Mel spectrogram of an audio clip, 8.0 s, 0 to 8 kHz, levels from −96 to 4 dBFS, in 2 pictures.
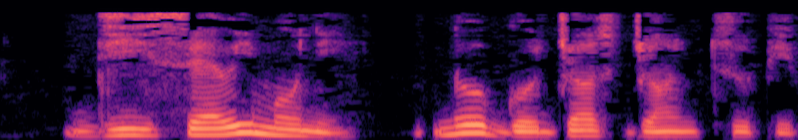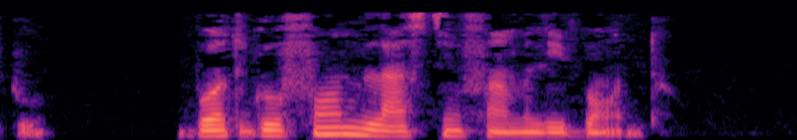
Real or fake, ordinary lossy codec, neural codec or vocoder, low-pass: real; MP3, 24 kbps; none; 7.2 kHz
